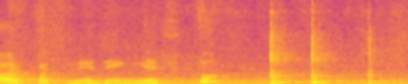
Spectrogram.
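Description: A wooden spoon stirs a thick mixture in a metal pot.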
